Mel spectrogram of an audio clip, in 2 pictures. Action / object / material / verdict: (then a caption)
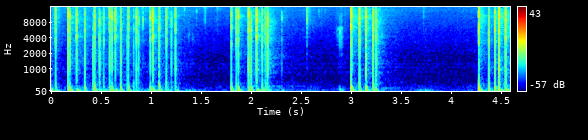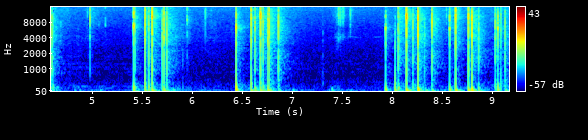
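tap / clear stiff plastic bag / plastic / none. A clear, stiff, empty plastic bag is stretched between the hands and tapped and crinkled with long white nails. Quick clusters of sharp, crisp crackling taps come in short bursts, separated by near-silent pauses.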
